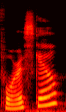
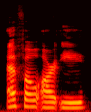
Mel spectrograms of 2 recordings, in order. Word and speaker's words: forelskelse: my Danish language, but I believe it's forescale. Like, I think that's how you say it. It's Forelskelse.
